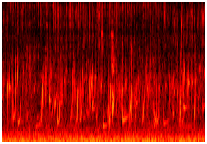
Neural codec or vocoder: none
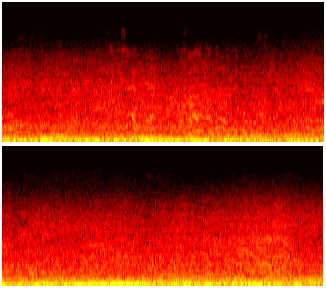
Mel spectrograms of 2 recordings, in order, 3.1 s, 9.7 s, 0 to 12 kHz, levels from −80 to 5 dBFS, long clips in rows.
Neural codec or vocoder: none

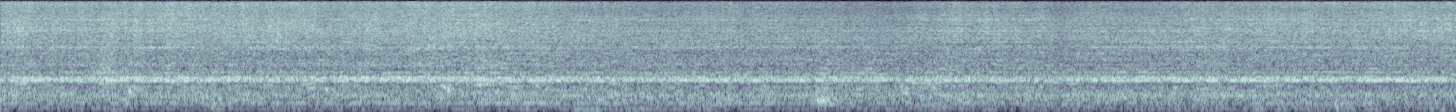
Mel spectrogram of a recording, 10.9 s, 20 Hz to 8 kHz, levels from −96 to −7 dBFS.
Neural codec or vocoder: none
